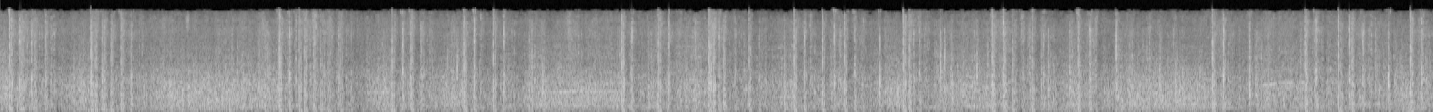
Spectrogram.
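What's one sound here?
Fireworks burst and crackle overhead in rapid succession.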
